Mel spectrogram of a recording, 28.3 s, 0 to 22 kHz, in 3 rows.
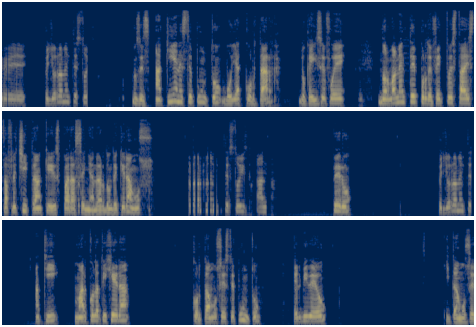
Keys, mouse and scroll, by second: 1.4 click, 2.9 click, 7.3 click, 10.6-13.0 drag, 14.4 click, 15.9 click, 17.0 click, 18.5 click, 20.3 click, 22.0-23.0 drag, 25.2 click, 26.7-27.7 drag.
